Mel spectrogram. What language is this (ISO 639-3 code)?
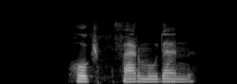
fas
